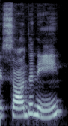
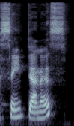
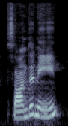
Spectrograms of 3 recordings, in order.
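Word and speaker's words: Saint-Denis: to first show you sondini or what we probably say a st. Denis but this is a church in France so of course you want your proper French pronunciation which is sawn this is st.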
